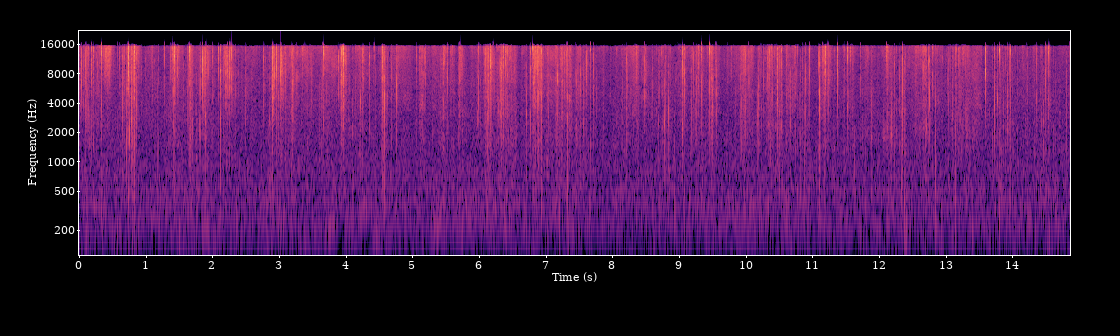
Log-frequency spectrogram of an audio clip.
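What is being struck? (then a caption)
Chocolate figure in aluminium foil. A Kinder chocolate Easter bunny wrapped in blue and orange aluminium foil is turned in the hands while the foil is squeezed and rubbed with fingertips. The result is a steady, quiet stream of bright, crisp crinkling and crackling with no low end, and the many short crackles rise and fall without pause.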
